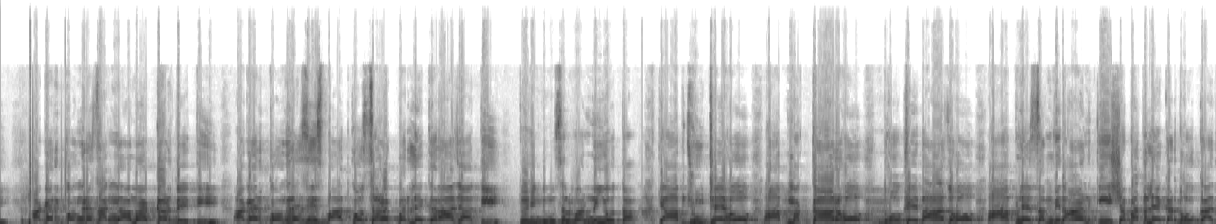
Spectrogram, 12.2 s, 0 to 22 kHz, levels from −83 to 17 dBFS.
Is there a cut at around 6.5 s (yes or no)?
yes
